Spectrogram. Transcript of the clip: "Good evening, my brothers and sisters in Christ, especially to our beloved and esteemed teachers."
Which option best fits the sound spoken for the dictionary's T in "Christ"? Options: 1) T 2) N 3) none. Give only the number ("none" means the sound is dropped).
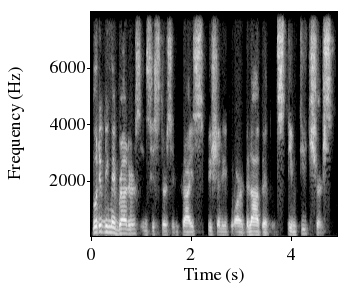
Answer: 3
